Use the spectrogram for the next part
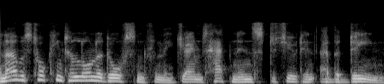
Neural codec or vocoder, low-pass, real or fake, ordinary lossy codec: none; 7.2 kHz; real; Opus, 16 kbps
